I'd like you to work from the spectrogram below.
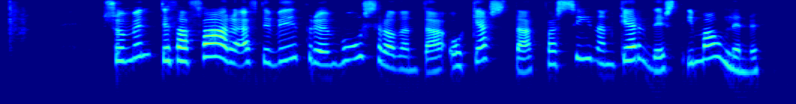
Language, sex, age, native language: Icelandic, female, 40-49, Icelandic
